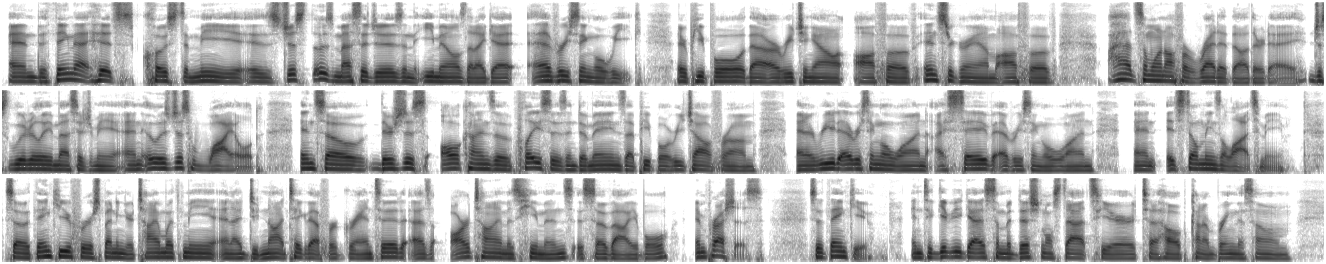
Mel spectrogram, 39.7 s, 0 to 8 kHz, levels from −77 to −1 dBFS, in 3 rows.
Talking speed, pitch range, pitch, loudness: 200 wpm, 100-125 Hz, 110 Hz, -17 LUFS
